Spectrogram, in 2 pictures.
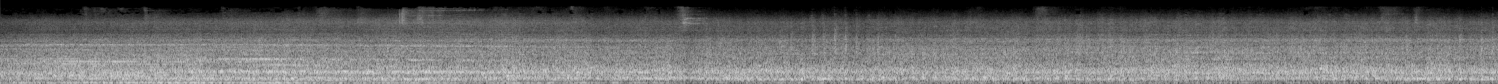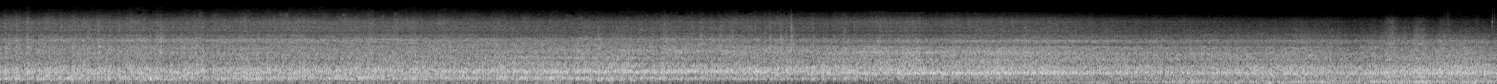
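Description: A diesel-hauled freight train passing close by. The wheels on the rails make a steady, loud rumble for the whole length of the train, with a faint high whine in the first few seconds.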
